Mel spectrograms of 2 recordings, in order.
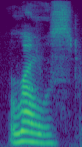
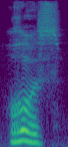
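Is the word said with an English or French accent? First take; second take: English; French. First: It is said with a plain English R. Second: It is said with a soft French throat R.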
